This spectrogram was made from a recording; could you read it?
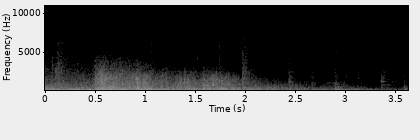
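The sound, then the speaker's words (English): A massive, far-off explosion: a deep, rumbling boom that swells quickly and then rolls away over a few seconds, its low roar slowly fading, with no voices. “And then there's a very large explosion a ways back from where you came.”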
